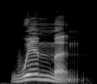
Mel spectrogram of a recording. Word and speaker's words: women: woman whoa men and women women women woman and women I know that's a little difficult to hear but the difference here is in both vowel sounds the first sound is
